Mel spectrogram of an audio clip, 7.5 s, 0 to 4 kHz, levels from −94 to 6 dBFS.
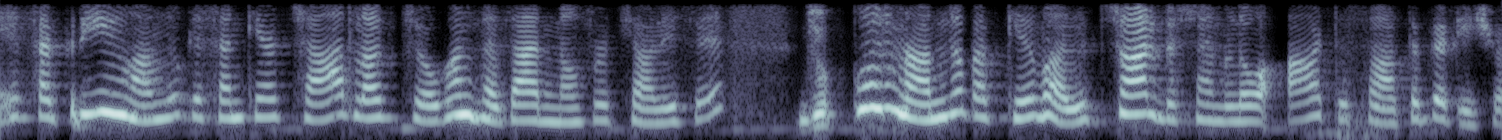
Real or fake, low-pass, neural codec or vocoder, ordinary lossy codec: fake; 3.6 kHz; codec, 16 kHz, 0.5 kbps, X-Codec, HuBERT features, trained on balanced general audio; none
